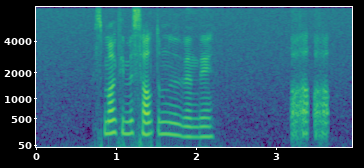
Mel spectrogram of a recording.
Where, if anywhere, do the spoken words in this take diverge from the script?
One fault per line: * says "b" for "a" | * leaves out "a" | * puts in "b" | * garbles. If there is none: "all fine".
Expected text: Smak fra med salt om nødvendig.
* says "til" for "fra"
